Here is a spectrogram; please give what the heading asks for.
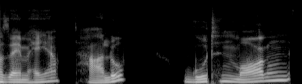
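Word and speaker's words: Guten: زي ما هي هالو جوتن مورجن الجي في الالماني او الحرف زي الجي كده في الانجليزي بيتنطق جامد يعني ما بننطقش جي ولكن دايما جي اللي هو زي الجيم فدي تبقى مثلا جوتن او لو انت اخدت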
